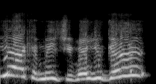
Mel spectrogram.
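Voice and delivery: playing it up, voice jumping high; incredulous squeak. To his cousin on the phone, squeaky disbelief.

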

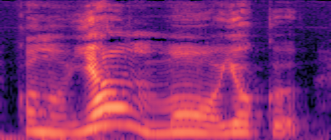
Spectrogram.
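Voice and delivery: ordinary delivery

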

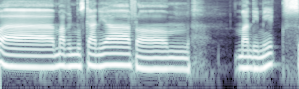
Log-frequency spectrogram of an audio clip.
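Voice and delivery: slow, hesitant, low mock French; drawn-out French accent with long uhs. Plugging a mobile mechanic, slow French accent. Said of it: "in French".

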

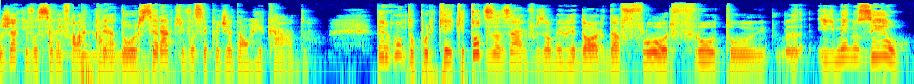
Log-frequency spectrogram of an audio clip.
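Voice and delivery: a hint of a weary tree pleading; sad tree voice. A árvore fala com o moço. (árvore triste, voz um pouco mais grave e baixa)

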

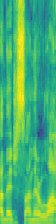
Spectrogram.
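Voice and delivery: ordinary talk, nothing marked

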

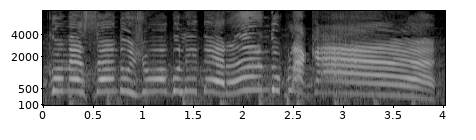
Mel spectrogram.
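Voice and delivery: high, loud goal scream; explosive goal commentary. Real, not acted. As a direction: yell the goal call with everything. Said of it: "Desentalei o grito de gol".

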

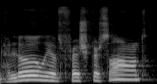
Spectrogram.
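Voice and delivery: a hint of a French receptionist; French accent. Hotel receptionist's wake-up call, in a light French accent. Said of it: "It's, like, some French accent".

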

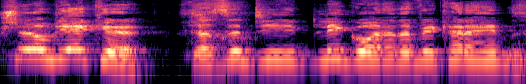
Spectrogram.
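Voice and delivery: high, loud getaway directions; excited urging. Acted. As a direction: urge the gang onward at a shout. Flucht mit dem Koffer. (aufgeregt und laut angetrieben)

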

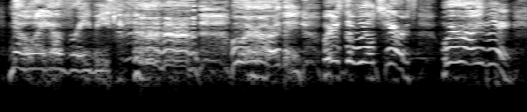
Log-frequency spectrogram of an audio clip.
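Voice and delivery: high, loud, laughing overexcitement; hammed-up eagerness. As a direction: call out wildly like you're hunting for takers. Hammed-up eagerness for bigger healings.

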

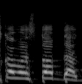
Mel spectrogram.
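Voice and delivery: playful loud brush-off; mock protest, up high and loud. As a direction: wave it off loudly, half laughing. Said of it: "You say".

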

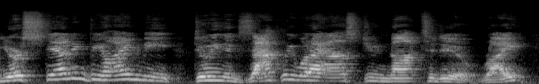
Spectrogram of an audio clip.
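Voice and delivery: stern scolding; firm fatherly telling-off; big dog voice. Real, not acted. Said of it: "the big dog voice".

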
